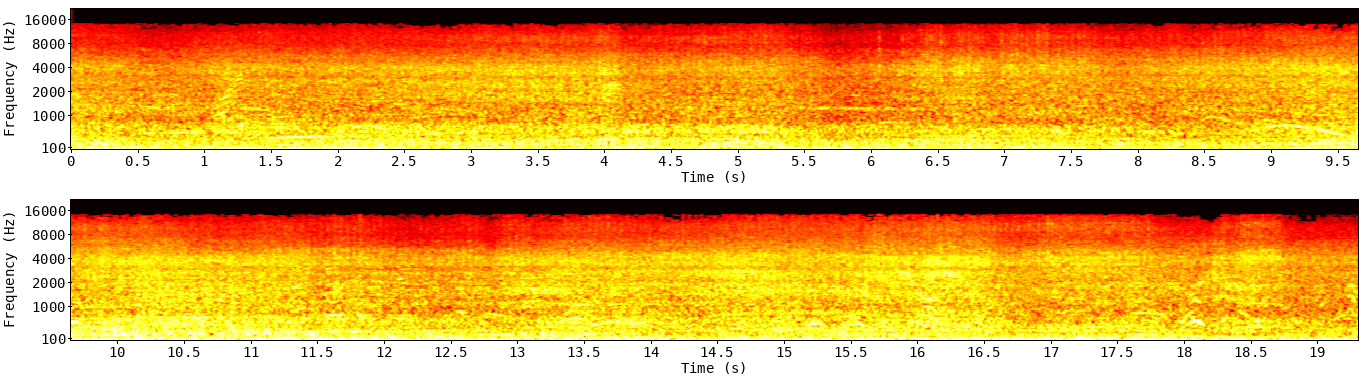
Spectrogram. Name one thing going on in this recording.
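Car engines roar and rev outdoors.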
